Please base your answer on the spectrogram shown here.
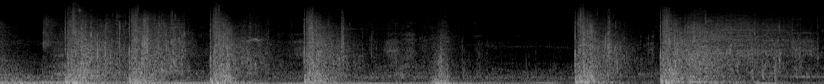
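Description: Gunfire in the survival horror game Alone in the Dark: about seven loud, booming shots ring out at irregular intervals, and each leaves a short reverberant tail before the next.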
